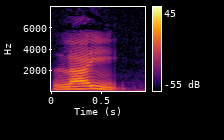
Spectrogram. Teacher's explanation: lai harf lin atau huruf lin karena ada ya sukun, sebelumnya ada fathah di lam. Cara bacanya lunak atau lembut.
